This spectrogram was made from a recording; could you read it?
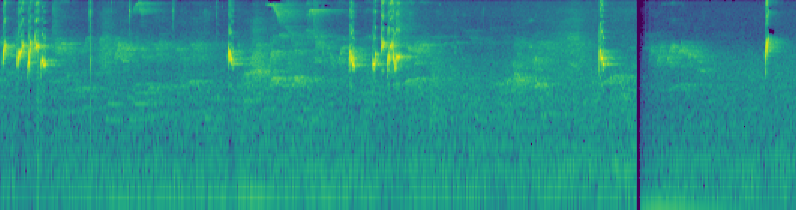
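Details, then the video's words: Red-whiskered bulbul with 'rik' southern master song: a fast trio of bubbly notes, isolated sharp chirps, another quick warbled group near the middle, and single notes later over quiet background. "นกเสียงทอง ร้องริก/เพลงใต้แม่บทชัดๆ"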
